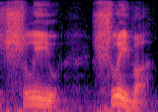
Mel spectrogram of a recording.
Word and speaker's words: Sliwa: The way it's pronounced is Sliwa.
